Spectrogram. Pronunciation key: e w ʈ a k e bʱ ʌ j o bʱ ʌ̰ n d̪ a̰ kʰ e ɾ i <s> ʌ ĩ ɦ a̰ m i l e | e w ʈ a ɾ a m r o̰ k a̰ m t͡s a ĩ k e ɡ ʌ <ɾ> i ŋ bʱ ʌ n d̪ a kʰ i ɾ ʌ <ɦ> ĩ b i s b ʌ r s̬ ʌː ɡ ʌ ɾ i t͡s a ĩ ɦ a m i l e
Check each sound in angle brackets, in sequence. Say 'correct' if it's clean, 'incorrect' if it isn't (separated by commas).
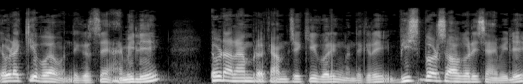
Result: incorrect, correct, incorrect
